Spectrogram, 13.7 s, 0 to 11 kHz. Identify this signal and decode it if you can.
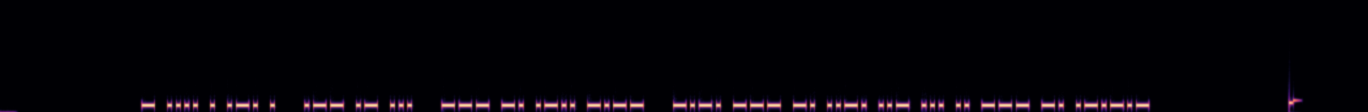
Morse code, heard as a keyed tone, about 27 wpm, 700 Hz. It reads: THERE WAS ONLY CONFUSION.
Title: Sentences from Top 1600 Words 28wpm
